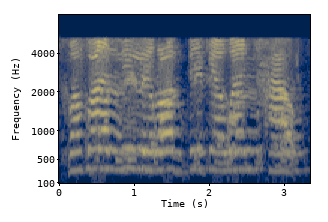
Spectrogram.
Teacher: راء ساكنة مفخمة عند الوقف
